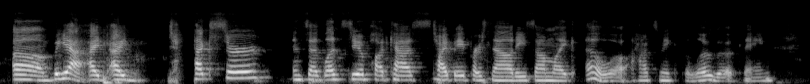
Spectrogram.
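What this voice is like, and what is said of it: Deep, rough voice from illness. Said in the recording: “I sound like Big Mac Daddy right now because I'm sick ... my voice sounds like I'm driving the dump truck around your neighborhood or something”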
